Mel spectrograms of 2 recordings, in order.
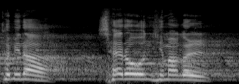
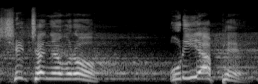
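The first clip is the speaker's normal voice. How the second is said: ordinary delivery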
